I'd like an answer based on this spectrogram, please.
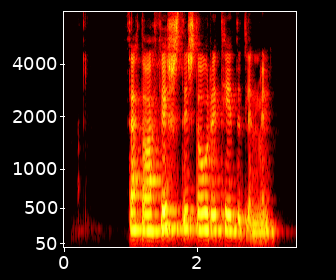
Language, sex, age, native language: Icelandic, female, 20-29, Icelandic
